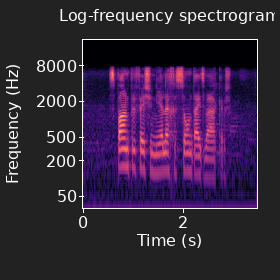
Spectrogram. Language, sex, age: Afrikaans, male, 19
